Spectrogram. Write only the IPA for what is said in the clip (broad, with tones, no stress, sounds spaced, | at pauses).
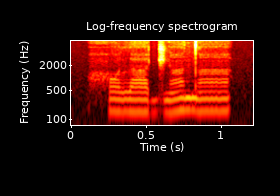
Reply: h ɔ˨ l a˨ d͡ʒ ã˨˦ d ã˧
